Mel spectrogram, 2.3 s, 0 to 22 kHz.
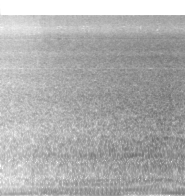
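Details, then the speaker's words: Cheap as-is supercharged L322 Range Rover V8 with slight supercharger noise and a small exhaust leak, idling after being revived. Steady, even low rumble with no knocks or misses, a little louder as it warms; idles smoothly and sounds healthy. "but you know doesn't sound awful at least from right here and right now it's idling"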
